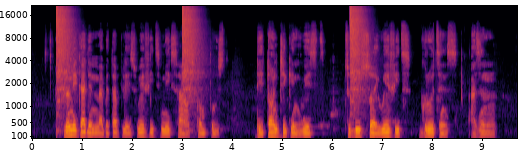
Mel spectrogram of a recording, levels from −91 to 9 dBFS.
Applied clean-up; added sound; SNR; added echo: none; Hi-hat; 3 dB; none.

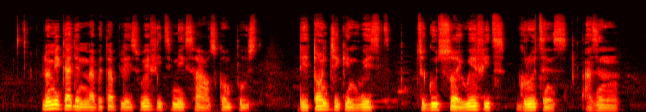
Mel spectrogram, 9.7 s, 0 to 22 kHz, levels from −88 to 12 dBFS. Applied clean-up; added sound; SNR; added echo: none; none; none; none.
